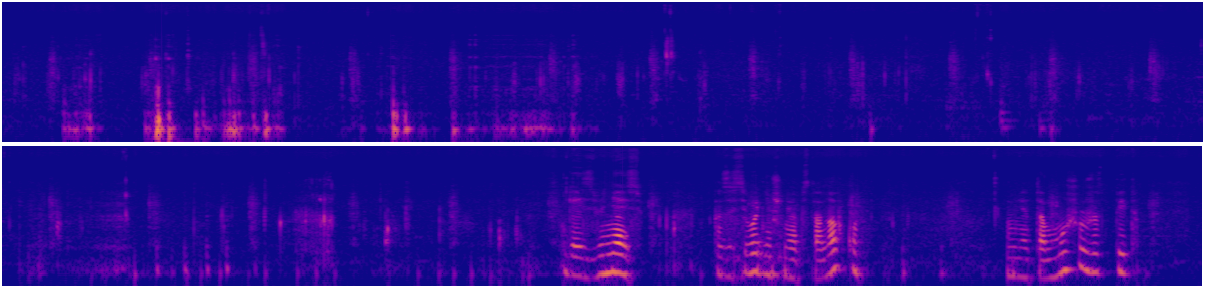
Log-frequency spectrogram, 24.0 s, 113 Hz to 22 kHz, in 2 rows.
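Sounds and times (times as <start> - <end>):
person chewing chalk: 5.1 - 17.3
mouth clicks: 12.5 - 17.2.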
